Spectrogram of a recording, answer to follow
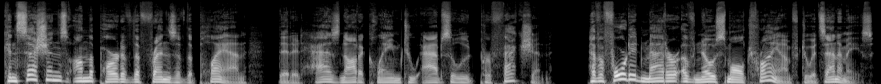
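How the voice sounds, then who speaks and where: A man's voice: fairly low pitch, huge pitch swings, normal speed, dry recording, clean studio sound. A man giving a dramatic reading of historical political essays in a formal, emphatic, oratorical manner. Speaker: podcast host and narrator.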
